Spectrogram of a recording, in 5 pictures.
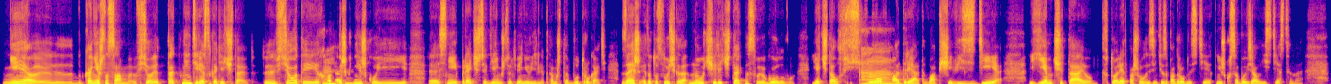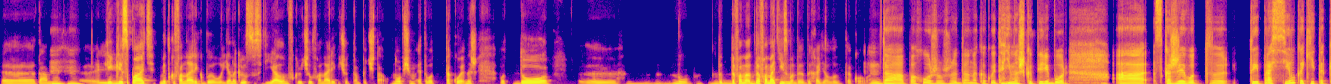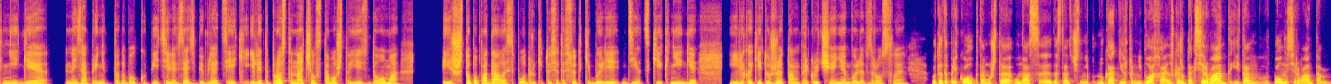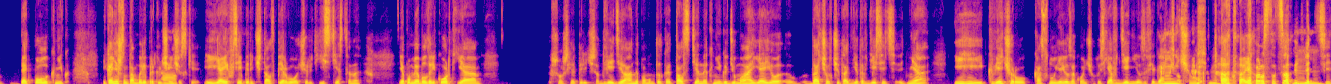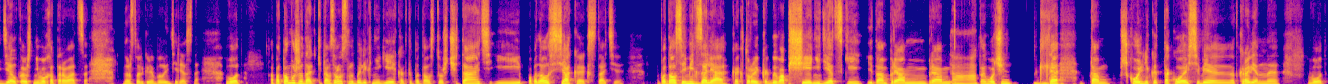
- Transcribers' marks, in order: tapping; drawn out: "А"; stressed: "всё"; laughing while speaking: "немножко"; "ж" said as "шож"; laughing while speaking: "зафигачил. Да, да, я просто целый день сидел"; stressed: "вообще"
- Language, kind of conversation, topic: Russian, podcast, Помнишь момент, когда что‑то стало действительно интересно?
